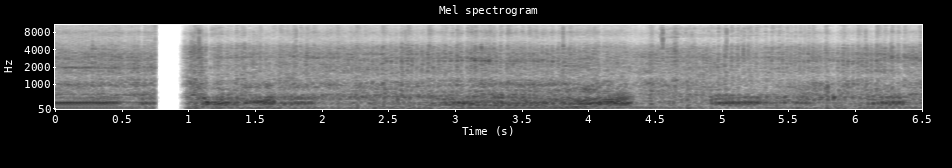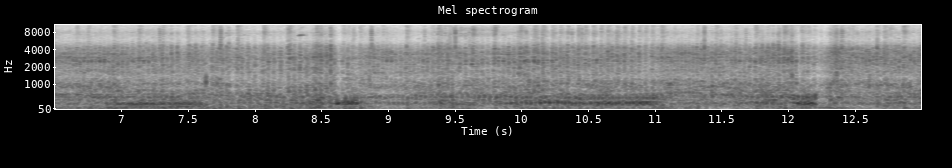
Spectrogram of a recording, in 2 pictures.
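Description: Tyres crunch and scrape over loose rocks.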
